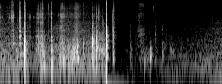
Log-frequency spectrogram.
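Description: Clicks and taps of a small clear plastic sling container being handled, ending with two sharp snaps a little over two seconds in.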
